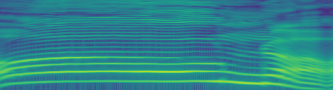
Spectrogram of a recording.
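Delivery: mimicked loud voice. Retelling what an older man said while pointing: imitating a loud voice. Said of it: "in a loud voice".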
